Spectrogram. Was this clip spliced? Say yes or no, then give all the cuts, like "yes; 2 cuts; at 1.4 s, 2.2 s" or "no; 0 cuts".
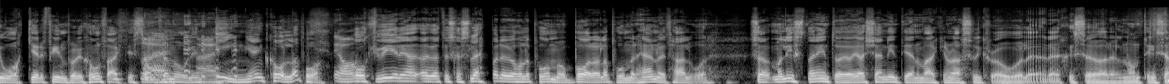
yes; 3 cuts; at 2.7 s, 3.3 s, 7.7 s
